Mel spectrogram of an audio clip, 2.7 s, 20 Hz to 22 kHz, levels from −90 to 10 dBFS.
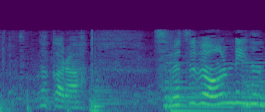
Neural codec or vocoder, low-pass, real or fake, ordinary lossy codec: none; 7.2 kHz; real; none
